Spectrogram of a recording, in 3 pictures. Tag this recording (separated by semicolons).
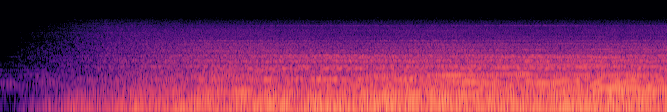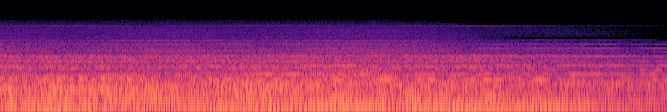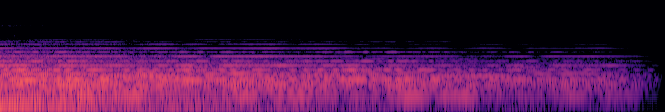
soundscape; cinimatic; dusty; pad; space; multisample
